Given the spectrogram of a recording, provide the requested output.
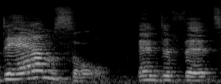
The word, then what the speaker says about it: Damsel in Defense: And I also have a damsel in defense.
